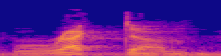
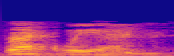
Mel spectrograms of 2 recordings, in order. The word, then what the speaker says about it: Requiem: So tune in next week when we talk Aliens versus Predator Rectum. But until next week, how do you say? It's, it's, it's, it's pronounced, pronounced requiem. Oh, he did it. I just know it as rectum.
